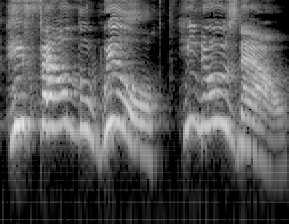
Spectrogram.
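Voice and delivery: high, loud, slow dramatic line; mock dramatic son. Imitating the son's ominous announcement. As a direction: ham up the movie drama. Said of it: "one of them is like".

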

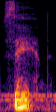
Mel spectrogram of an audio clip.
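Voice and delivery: breathy whispered Sand, falling away. Acted. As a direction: let Sand slip out on a whisper. Repeated word in coma reverie.

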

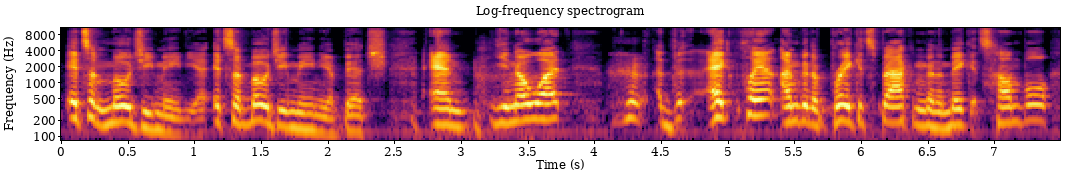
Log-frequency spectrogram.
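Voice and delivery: wrestling promo. Pretend. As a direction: bark it like a wrestler calling out a rival. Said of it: "This is me cutting a promo".

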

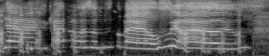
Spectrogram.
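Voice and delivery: high, shouted sarcastic celebration; mock cheer. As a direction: celebrate it over the top.

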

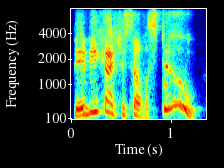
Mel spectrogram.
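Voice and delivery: high, hammy penny-pincher voice; hammy Carl Weathers. Retold or imitated. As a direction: ham it up as a thrifty cook. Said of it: "So you start talking about greens".

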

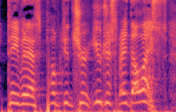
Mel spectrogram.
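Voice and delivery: high, loud mock-indignant taunt; Chris Jericho. Chris Jericho singles out a girl's shirt, mock-indignant shout. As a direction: call it out like a showboating wrestler. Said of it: "It's like".

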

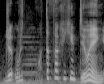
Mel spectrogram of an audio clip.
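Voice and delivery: ordinary talk

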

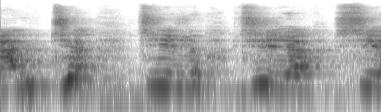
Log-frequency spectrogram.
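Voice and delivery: imitating a nervous stutter on CH. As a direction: get stuck repeating the first sound of Chaz.

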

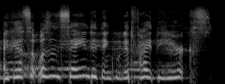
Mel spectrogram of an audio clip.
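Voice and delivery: put-on high, soft, defeated girl; sad. A narrator's reading. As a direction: softly concede that all is lost. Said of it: "Rachel said sadly".

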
